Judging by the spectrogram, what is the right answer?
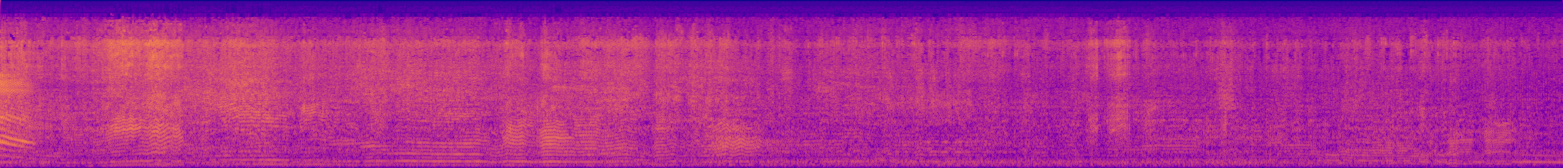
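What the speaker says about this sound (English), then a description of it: "Getting those carburetors opened up, getting the engines back to life." Dirt track race car engines with carburetors opened up, firing and revving at English Creek Speedway: a dense, continuous roar of several motors with rising and falling pitch sweeps, loud and steady throughout.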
